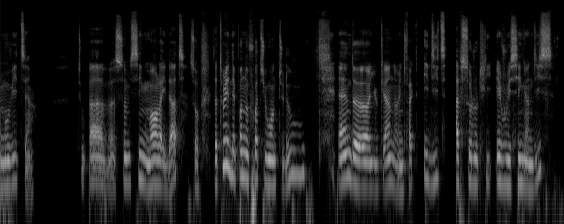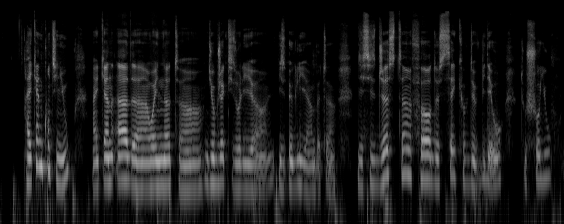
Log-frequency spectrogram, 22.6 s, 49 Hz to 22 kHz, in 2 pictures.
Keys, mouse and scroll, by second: 0.1 g, 5.4 g, 15.8 q, 18.0 g, 18.9 s.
